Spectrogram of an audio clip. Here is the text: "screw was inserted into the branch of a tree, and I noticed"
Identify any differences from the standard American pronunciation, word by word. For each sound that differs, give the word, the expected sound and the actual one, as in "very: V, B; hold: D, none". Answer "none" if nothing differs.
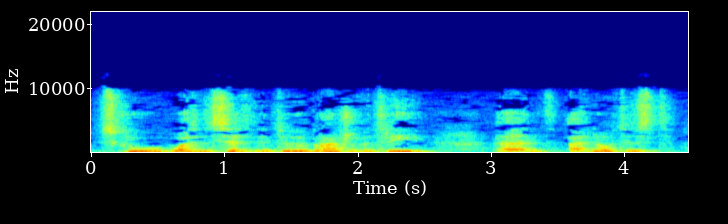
none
